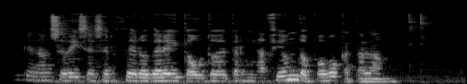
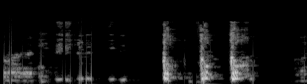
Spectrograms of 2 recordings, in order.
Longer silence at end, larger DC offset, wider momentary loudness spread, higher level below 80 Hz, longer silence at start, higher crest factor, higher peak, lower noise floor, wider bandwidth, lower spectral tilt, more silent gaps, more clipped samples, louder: first, 0.45 s vs 0 s; neither; second, 13 LU vs 22 LU; about the same, -58 dBFS vs -60 dBFS; first, 0.25 s vs 0.05 s; second, 16 dB vs 22 dB; second, -10 dBFS vs -2 dBFS; about the same, -50 dBFS vs -51 dBFS; first, 11.5 kHz vs 8 kHz; about the same, -5.5 dB/octave vs -5 dB/octave; second, none vs 1.42-1.46 s; neither; second, -24 LUFS vs -21 LUFS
